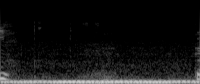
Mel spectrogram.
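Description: A steady low rumble from a running motor, slightly louder here than in the seconds around it.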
